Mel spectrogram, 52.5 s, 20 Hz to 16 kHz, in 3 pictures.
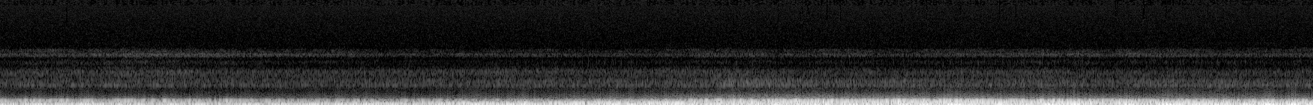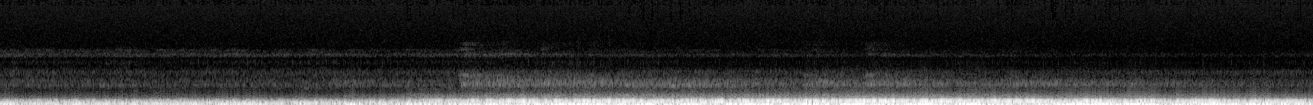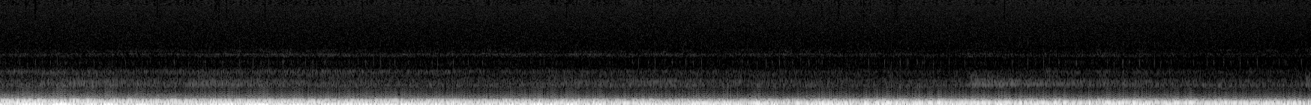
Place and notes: temporary sonic intrusion into into the cityscape. some new building surrounded by metallic fence. lowest drone recorded with LOM geophone.
Utenos apskritis, Lietuva, 6 February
